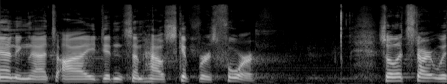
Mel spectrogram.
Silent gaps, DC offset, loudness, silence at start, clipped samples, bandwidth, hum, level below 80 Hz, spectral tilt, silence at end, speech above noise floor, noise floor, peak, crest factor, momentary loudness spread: none; under 0.1%; -22 LUFS; 0 s; under 0.1%; 17.5 kHz; 60 Hz at -65 dBFS; -72 dBFS; -2.5 dB/octave; 0 s; 32 dB; -54 dBFS; 0 dBFS; 22 dB; 12 LU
